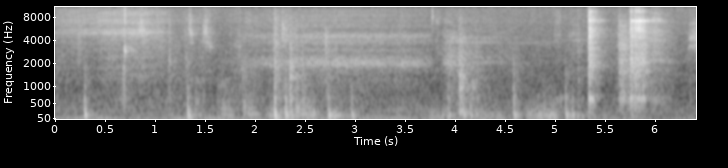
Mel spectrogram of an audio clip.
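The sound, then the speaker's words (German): Several dice clatter and tumble across a hard tabletop in overlapping bursts of sharp clicks as players all roll for perception in a game, with voices murmuring quietly underneath. “Würfelt mal alle Wahrnehmung.”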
